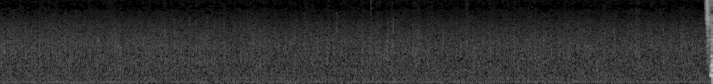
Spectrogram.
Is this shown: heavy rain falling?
yes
